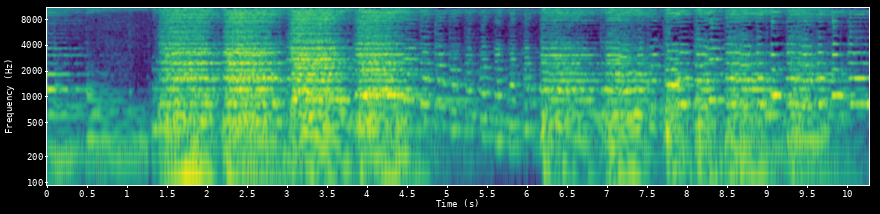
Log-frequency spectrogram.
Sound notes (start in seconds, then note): none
